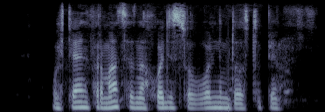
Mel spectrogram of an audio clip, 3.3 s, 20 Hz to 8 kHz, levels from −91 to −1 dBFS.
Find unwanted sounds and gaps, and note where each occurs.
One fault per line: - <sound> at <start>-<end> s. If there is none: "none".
- dropout at 0.6-0.7 s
